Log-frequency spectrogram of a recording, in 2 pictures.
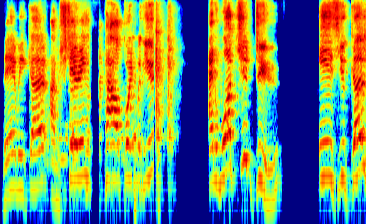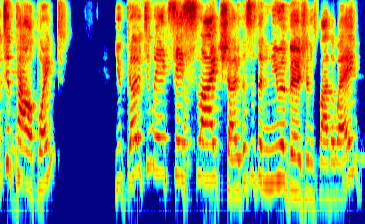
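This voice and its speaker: A man presenting a live online workshop, demonstrating software in an upbeat, showman-like way that talks directly to the audience. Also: high voice, lively intonation, moderate pace.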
